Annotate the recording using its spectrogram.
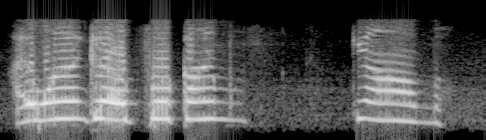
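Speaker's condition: Spastic quadriplegic cerebral palsy; all four limbs, brain and nervous system, affects movement, learning, hearing, seeing, thinking, uses equipment; speaks briefly, Job Path support staff restates her words for listeners

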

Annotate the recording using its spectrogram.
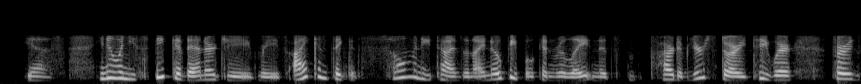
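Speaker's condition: No condition

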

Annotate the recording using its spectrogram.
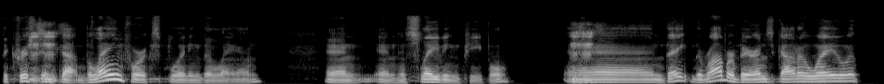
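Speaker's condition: Partial cleft palate; congenital

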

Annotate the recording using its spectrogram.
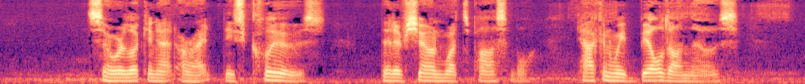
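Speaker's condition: No condition

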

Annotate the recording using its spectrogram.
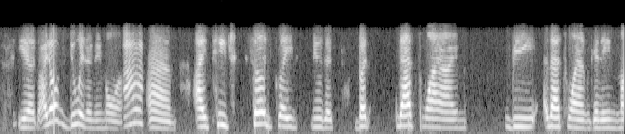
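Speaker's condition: Cerebral palsy; from birth, lack of oxygen at birth, diagnosed 24 hours after birth, scoliosis, back brace; cannot type, terrible handwriting, dictates with dragon naturally speaking, back brace under clothes; does the talking in business, unlike assistant with speech impediment

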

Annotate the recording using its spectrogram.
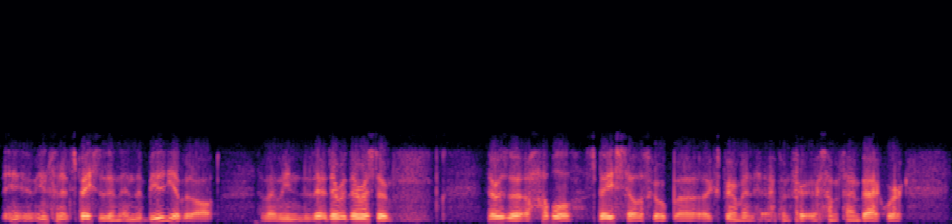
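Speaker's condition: Parkinson's disease; some years before recording

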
